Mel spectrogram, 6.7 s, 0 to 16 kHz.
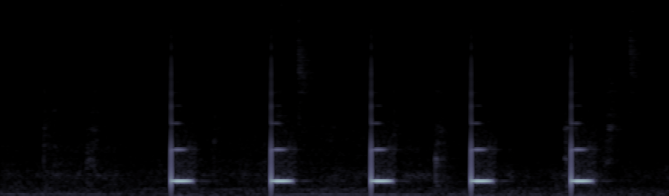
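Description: Five short, identical low-pitched electronic beeps, about one a second, from a workout interval timer counting down the last seconds of a 30-second exercise.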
